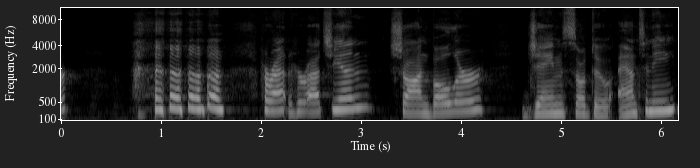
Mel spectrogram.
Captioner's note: laughs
